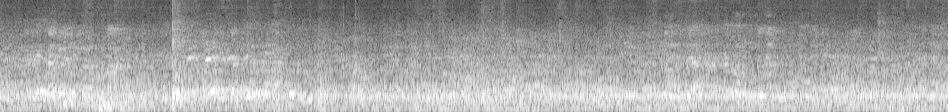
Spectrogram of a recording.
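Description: A crowd murmurs at a distance.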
